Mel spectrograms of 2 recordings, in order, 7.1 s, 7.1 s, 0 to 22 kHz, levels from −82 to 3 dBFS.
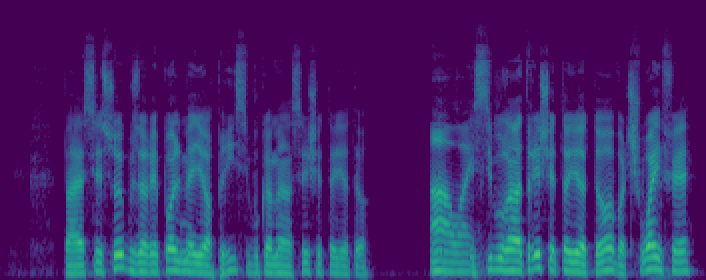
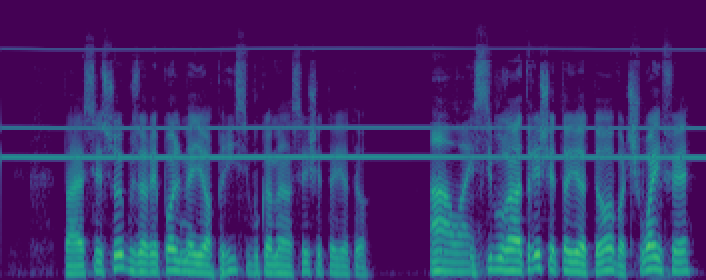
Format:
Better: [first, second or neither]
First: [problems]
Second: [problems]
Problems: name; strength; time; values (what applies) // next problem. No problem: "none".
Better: first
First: none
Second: high-pitched whine; noticeable; throughout; 2 kHz, 10 dB below the speech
